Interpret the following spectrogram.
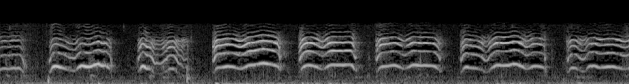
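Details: Six three-day-old puppies, Rat Terrier and Chihuahua cross, eyes still closed and feeding; loud steady series of arched squealing whines, roughly one a second, each bright and high with clear rising-falling shape.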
